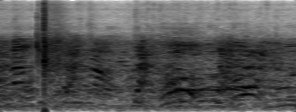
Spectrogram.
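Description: A single sharp slap-like crack about a third of a second in, over continuous shouting voices.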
